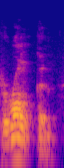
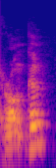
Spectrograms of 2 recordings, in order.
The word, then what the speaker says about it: Röntgen: in a measurement called rongkhun now rongkhun is named after Wilhelm Conrad röntgen he was among a butchered pronunciation of the things a lot of German but roentgen was basically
